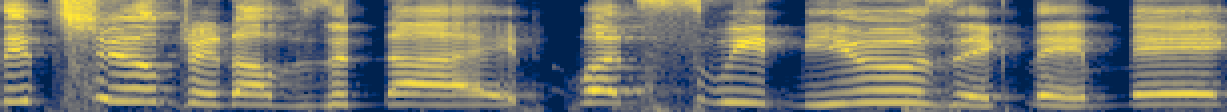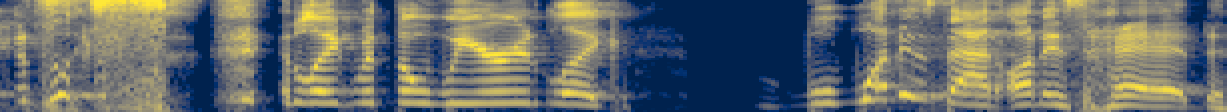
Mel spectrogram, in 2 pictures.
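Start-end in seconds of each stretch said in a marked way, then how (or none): 0.0-4.7 slow, deliberate, drawn out, each word separate. Recalling a favorite movie scene: Gary Oldman as Dracula impression. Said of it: "fucking Gary Oldman, like".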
